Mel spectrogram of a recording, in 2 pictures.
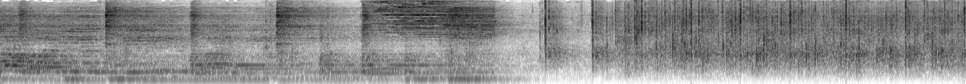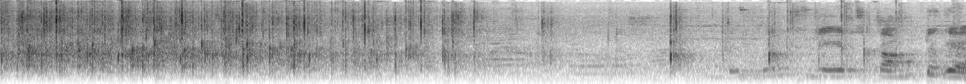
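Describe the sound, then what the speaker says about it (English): Music with a steady beat gives way to a loud, sustained wash of crowd applause and clapping that carries on to the end, at a preschool annual function. "I urge you all to keep clapping and to keep applauding them"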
